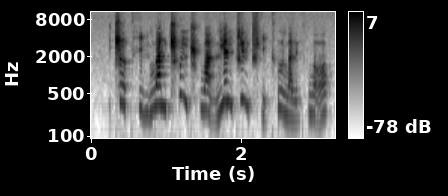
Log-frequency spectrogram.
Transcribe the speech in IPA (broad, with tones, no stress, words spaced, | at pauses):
ʈ͡ʂɤ˥˩t̪ʰḭ˨˩ŋlwa˥˧n ʈ͡ʂʰʊ˥˩ŋʈ͡ʂʰwa̰˨˩nljɛ˥˧nt͡ɕy˥˩n t͡ɕʰḭ˨˩kʰu˥˩lwä˩ly˩ t̪ʰwɔ̰˨˩˦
